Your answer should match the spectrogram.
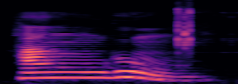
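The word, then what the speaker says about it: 한국: Ini guk, giok di akhir bertemu dengan miem, maka giok berubah bunyi jadi eng. Jadi ini dibacanya hanggung.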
